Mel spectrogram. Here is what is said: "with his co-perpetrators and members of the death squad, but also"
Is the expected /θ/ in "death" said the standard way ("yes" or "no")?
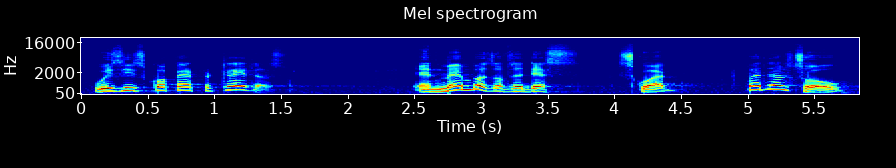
no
